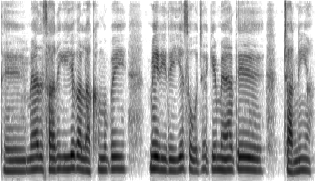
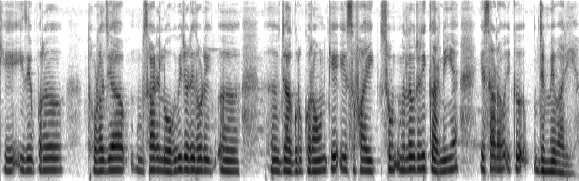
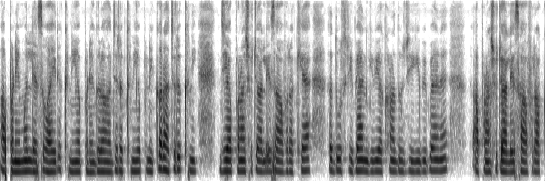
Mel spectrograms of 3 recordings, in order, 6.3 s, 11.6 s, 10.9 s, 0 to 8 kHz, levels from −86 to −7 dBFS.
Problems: none marked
